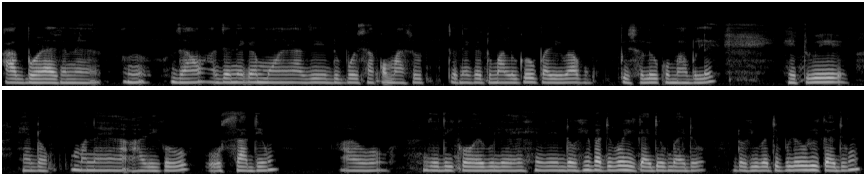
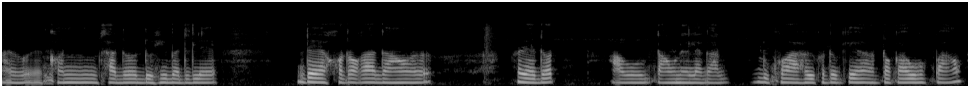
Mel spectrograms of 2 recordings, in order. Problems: low volume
